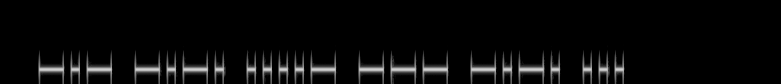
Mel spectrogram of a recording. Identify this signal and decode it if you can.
Morse code, heard as a keyed tone, about 15 wpm, 700 Hz. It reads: KC4OCS
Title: USA Call Signs Repeated 2x 15wpm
